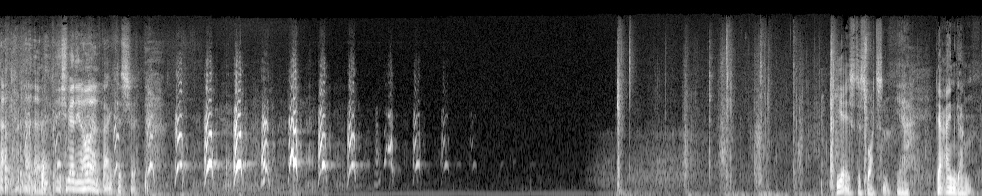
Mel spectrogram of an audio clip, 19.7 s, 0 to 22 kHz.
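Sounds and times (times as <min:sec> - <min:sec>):
laughter: 0:00.0 - 0:01.5
speech: 0:00.0 - 0:02.8, 0:16.8 - 0:19.6
dog barking: 0:02.3 - 0:09.6
soft rustling: 0:12.3 - 0:17.5.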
